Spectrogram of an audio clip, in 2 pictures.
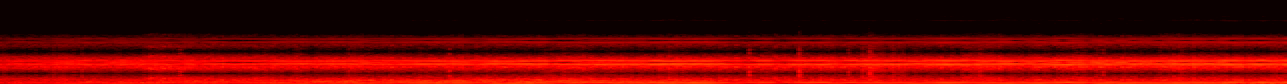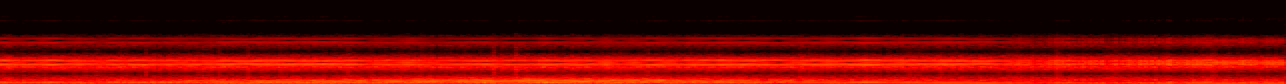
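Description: Dark ambient drone music: sustained low tones under a steady high, hissing band, slowly growing louder.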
